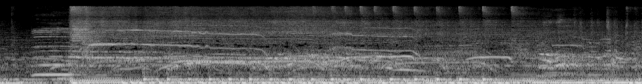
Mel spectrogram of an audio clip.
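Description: Live band playing a loud dance track with heavy bass and drums, with the crowd screaming and cheering over it. The band drops out briefly at the start and crashes back in just under a second in.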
